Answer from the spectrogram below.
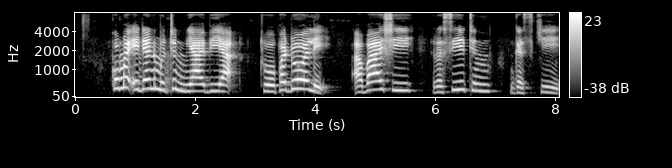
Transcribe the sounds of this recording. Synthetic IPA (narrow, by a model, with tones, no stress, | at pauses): kʷʊ˦ma˦ʔɪ˨dɐ˦mmʊ˨tʊ˦˨mjaː˦bɪ˦ja˦ʔ | tʰoː˨ɸɐ˦doː˦le˨ | ʔa˨baː˦ʃi˦ | ɾɐ˨siː˦tɪ˨ŋ | ɡɐ˨skʲeː˦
